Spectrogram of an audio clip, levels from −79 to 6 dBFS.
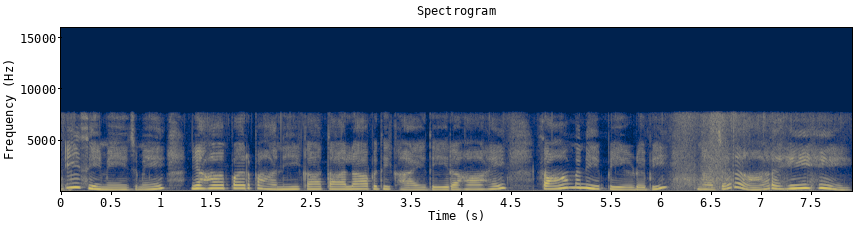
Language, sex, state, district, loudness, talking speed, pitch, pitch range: Hindi, female, Rajasthan, Jaipur, -18 LUFS, 145 wpm, 250 Hz, 215-310 Hz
